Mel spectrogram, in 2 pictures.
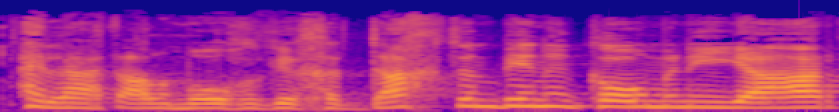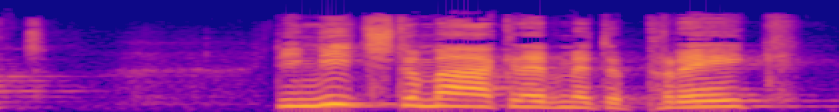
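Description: A man's voice: sits high, moderate pace, a bit bright. A male preacher giving a sermon in an earnest, emphatic and warning manner.

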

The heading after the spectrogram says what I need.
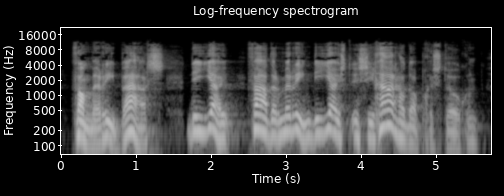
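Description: Male storyteller, measured read, slow and unhurried, expressive. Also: on the high side. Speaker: narrator. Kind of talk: storybook reading.

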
